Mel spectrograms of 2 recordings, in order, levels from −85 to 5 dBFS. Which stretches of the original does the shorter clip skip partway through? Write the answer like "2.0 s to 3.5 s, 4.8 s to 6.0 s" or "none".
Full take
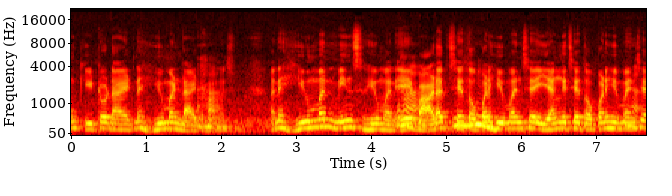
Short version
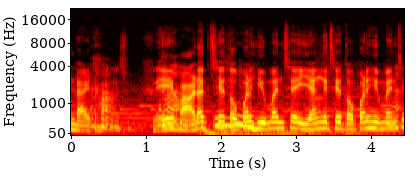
2.5 s to 4.3 s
